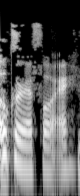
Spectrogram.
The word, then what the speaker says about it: Okorafor: Okorafor.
